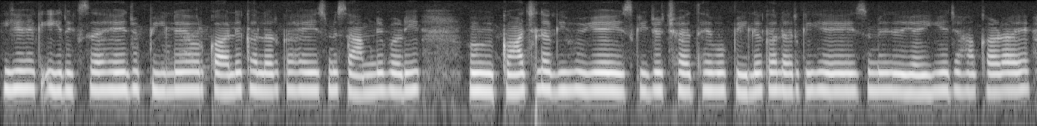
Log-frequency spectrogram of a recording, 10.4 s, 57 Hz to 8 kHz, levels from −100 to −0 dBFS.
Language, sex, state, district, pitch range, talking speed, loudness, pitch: Hindi, female, Bihar, Jamui, 225-235 Hz, 190 wpm, -15 LUFS, 230 Hz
